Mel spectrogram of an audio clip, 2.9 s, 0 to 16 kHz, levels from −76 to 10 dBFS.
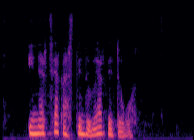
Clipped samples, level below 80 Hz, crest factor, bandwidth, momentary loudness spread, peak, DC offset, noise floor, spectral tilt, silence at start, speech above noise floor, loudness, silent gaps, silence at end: under 0.1%; -50 dBFS; 16 dB; 10.5 kHz; 11 LU; -6 dBFS; under 0.1%; -61 dBFS; -9 dB/octave; 0.4 s; 42 dB; -21 LUFS; none; 0.9 s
